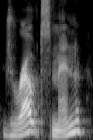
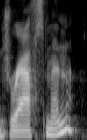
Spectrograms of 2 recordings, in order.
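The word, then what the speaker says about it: draughtsman: 14 I was saying droughts men rather than draftsman my bad the spelling mixed me up but I guess it makes sense if you think about the spelling of draft beer I also mispronounced Dr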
